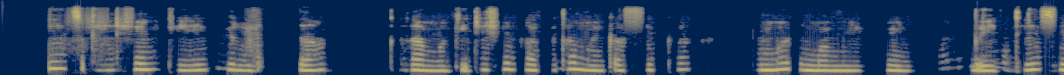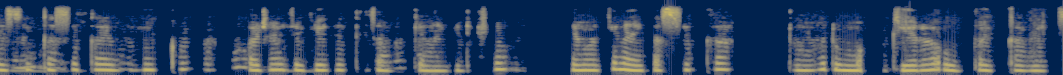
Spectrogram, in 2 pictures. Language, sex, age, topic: Gamo, female, 25-35, government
